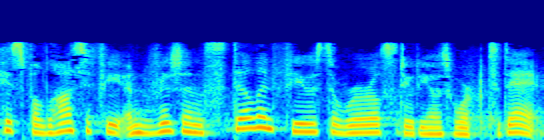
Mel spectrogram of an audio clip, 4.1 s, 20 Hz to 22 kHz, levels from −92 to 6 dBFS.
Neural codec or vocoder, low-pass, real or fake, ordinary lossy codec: codec, 16 kHz, 1 kbps, X-Codec, WavLM features, trained on Multilingual LibriSpeech; 7.2 kHz; fake; MP3, 32 kbps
